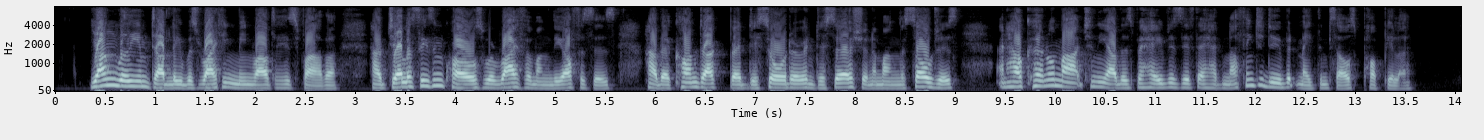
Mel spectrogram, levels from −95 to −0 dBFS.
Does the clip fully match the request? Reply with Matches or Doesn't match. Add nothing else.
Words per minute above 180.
Matches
